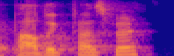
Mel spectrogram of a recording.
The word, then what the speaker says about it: public transport: So in that word public transport, those 2 words, public transport, the stress should be on transport, not public.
